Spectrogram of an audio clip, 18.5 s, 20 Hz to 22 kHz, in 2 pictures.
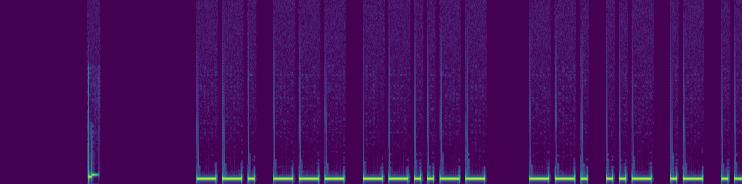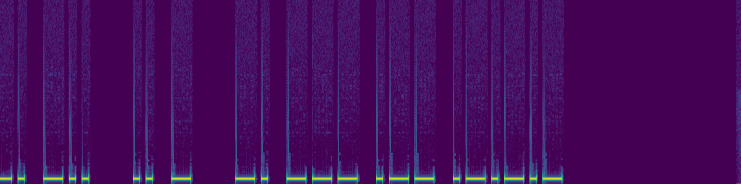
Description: Morse code, heard as a keyed tone, about 15 wpm, 700 Hz. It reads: GO, GUARD IT NOW.
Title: Sentences from Top 1000 Words - Review Part 4 - 15wpm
